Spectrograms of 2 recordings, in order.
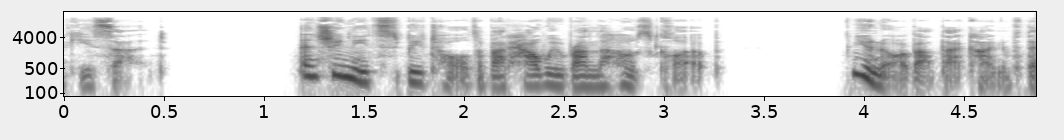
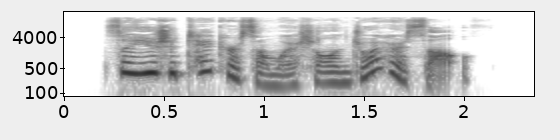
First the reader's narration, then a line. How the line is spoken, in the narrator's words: Honey said cheerfully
